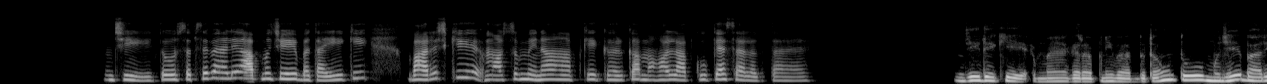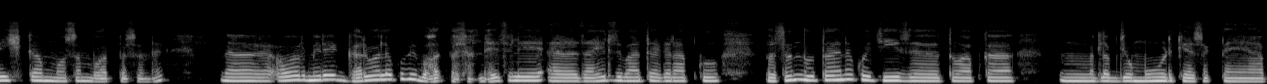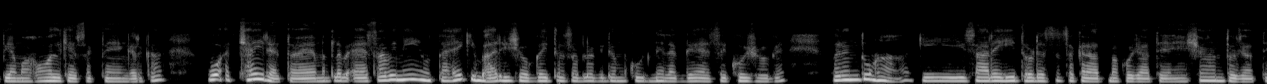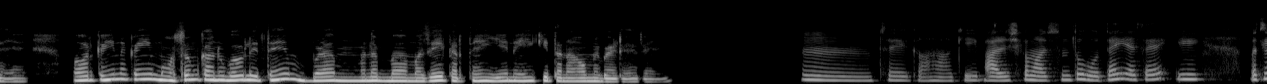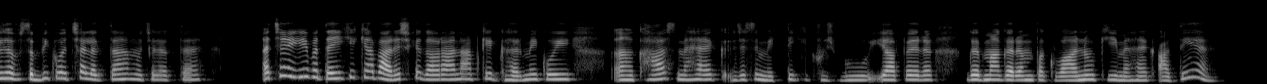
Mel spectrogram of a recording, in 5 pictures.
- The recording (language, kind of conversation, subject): Hindi, podcast, बारिश में घर का माहौल आपको कैसा लगता है?
- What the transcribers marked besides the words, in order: laughing while speaking: "बहुत पसंद है"; laughing while speaking: "बारिश"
